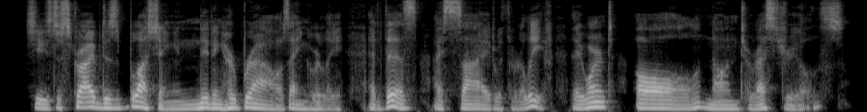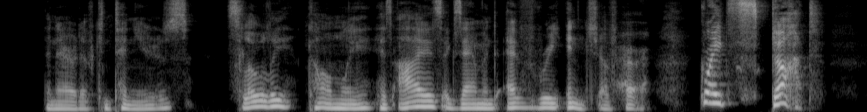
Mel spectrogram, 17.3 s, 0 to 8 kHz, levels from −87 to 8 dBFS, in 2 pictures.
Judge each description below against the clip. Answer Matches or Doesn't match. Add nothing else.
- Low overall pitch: Matches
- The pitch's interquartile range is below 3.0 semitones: Doesn't match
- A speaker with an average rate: Doesn't match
